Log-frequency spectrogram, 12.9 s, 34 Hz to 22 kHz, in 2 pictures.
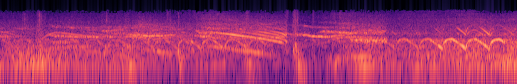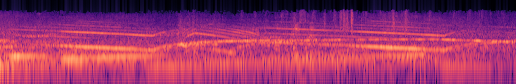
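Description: Several police car sirens wail together as many police cars arrive at a casino entrance in a 1990 action film. The loud, overlapping tones sweep up and down in pitch without pause for the whole stretch.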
